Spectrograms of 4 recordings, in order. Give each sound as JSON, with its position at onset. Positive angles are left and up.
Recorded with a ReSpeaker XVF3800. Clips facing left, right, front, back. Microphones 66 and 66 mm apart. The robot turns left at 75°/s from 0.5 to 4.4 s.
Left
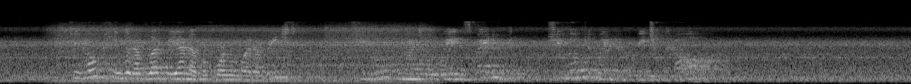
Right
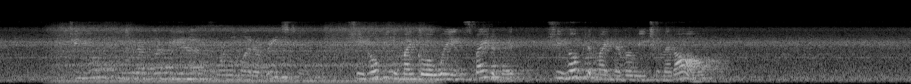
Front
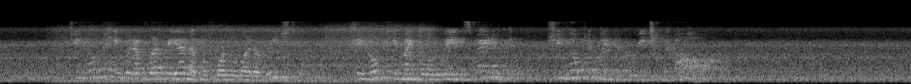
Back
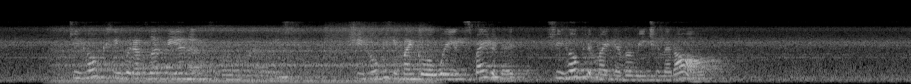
{"t": 0.7, "sound": "a woman speaking", "azimuth_deg": 145, "distance_m": 6.5}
